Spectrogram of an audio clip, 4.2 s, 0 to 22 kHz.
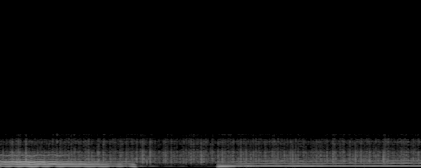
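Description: A 78 rpm record playing on an acoustic horn gramophone: a singer holds a long note with vibrato, breaks off for under a second, then holds another long note, over the record's surface noise.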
